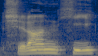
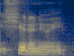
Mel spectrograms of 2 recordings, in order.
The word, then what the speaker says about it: Shiranui: It's supposed to mean unknown fire, but that would imply that the pronunciation here should be Shiranhi. Shiranhi. But it's clearly Shiranui.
